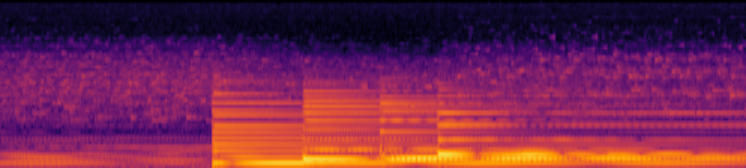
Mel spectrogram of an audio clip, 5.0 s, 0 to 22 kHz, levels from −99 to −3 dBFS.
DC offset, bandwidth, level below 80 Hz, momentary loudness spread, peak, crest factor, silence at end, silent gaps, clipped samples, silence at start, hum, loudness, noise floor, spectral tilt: under 0.1%; 6.2 kHz; -54 dBFS; 15 LU; -6 dBFS; 16 dB; 0 s; none; under 0.1%; 0 s; none; -21 LUFS; -45 dBFS; -9.5 dB/octave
